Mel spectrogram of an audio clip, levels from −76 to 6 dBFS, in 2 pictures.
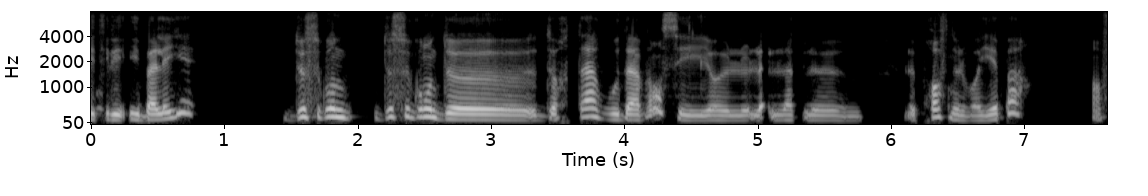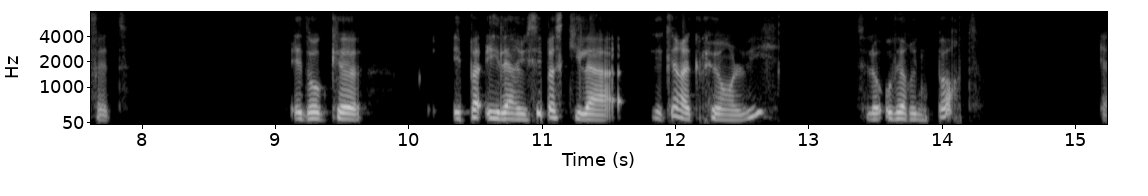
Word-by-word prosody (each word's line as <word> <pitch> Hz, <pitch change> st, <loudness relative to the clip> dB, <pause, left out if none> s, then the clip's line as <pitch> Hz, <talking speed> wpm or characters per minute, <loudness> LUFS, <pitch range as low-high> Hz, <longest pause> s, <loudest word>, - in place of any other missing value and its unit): était 275 Hz, -2 st, -1 dB
il 145 Hz, -, 0 dB
balayait. 170 Hz, -, +2 dB, 0.6 s
2 205 Hz, -, -1 dB
secondes, 200 Hz, -2 st, +3 dB, 0.2 s
2 205 Hz, -, -4 dB
secondes 205 Hz, -1 st, +2 dB
de 135 Hz, -4 st, +5 dB
de 145 Hz, -, -2 dB
retard 210 Hz, +4 st, 0 dB
ou 140 Hz, -, -1 dB
d'avance 135 Hz, -1 st, 0 dB
et -, -, -2 dB
le 125 Hz, 0 st, -3 dB, 0.2 s
le -, -, -1 dB
la 130 Hz, 0 st, -6 dB
le, 125 Hz, -3 st, -7 dB
mmh, 110 Hz, 0 st, -14 dB, 0.3 s
le -, -, -9 dB
prof 200 Hz, 0 st, -2 dB
ne 140 Hz, -, -4 dB
le 125 Hz, -, -6 dB
voyait 120 Hz, +4 st, -3 dB
pas, 305 Hz, -, -4 dB, 0.5 s
en -, -, -9 dB
fait -, -, -10 dB, 1.2 s
et 165 Hz, -, +1 dB
donc, 160 Hz, +1 st, +1 dB
heu, 150 Hz, -2 st, +6 dB, 0.7 s
il 165 Hz, -, 0 dB
pa 195 Hz, -, +4 dB
il 165 Hz, -2 st, +4 dB
a -, -, +2 dB
réussi 145 Hz, -1 st, 0 dB
parce 195 Hz, -1 st, +2 dB
qu'il 150 Hz, -3 st, +2 dB
a 130 Hz, -2 st, +3 dB, 0.3 s
quelqu'un 165 Hz, -3 st, -3 dB
l'a 155 Hz, -, +4 dB
cru 145 Hz, -, -2 dB
en 135 Hz, -2 st, -2 dB
lui. 210 Hz, -, -5 dB, 0.6 s
Ça -, -, -25 dB
lui 150 Hz, -, +1 dB
a -, -, +1 dB
ouvert 160 Hz, -2 st, +2 dB
une 140 Hz, -, -6 dB
porte -, -, -5 dB, 0.9 s
et -, -, -11 dB
150 Hz, 195 wpm, -22 LUFS, 130-195 Hz, 1.2 s, heu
